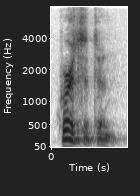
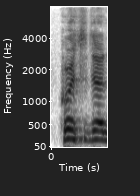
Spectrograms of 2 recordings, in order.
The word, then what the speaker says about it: quercetin: one way is to use quercetin.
